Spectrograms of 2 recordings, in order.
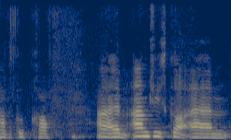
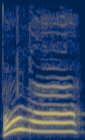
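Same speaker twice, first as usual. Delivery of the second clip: Hola! sung out much higher and much louder; exuberant shout; 15 dB louder than usual. Shown as a demonstration. Answering a viewer's Hola with an exuberant shout. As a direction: fling the Hola! out like a party greeting. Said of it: "Helen's put".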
